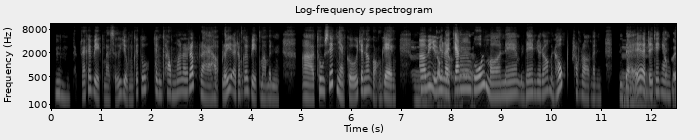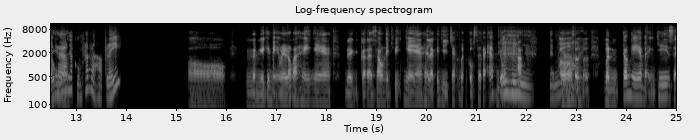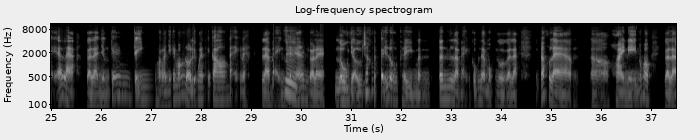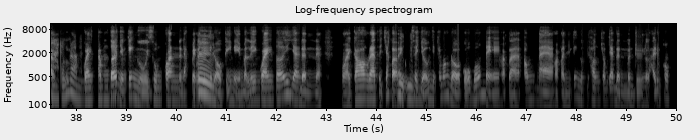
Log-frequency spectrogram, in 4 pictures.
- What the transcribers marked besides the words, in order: tapping; laughing while speaking: "Ừm"; laughing while speaking: "Ờ"; other background noise
- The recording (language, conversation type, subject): Vietnamese, podcast, Bạn xử lý đồ kỷ niệm như thế nào khi muốn sống tối giản?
